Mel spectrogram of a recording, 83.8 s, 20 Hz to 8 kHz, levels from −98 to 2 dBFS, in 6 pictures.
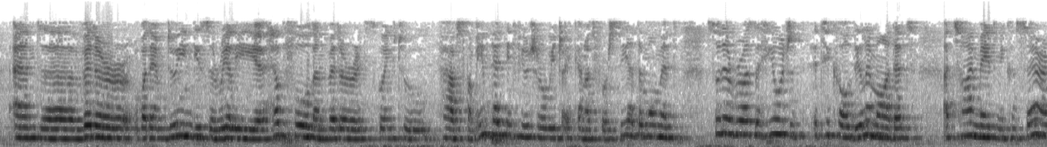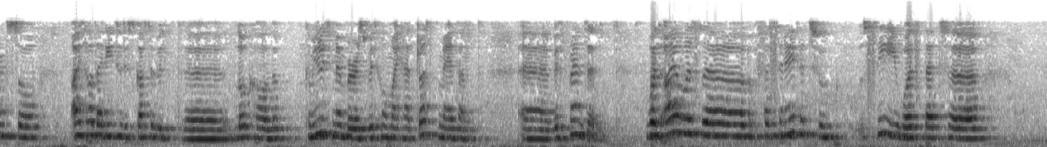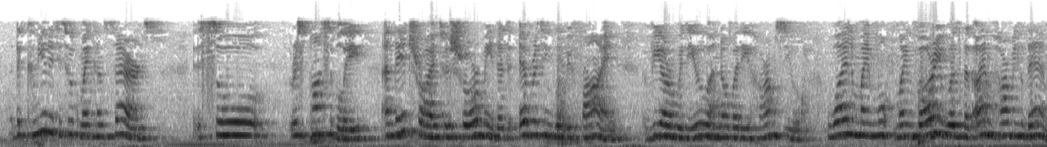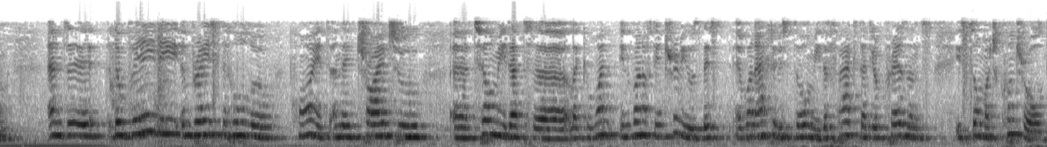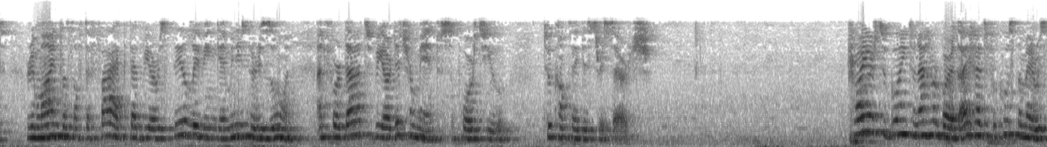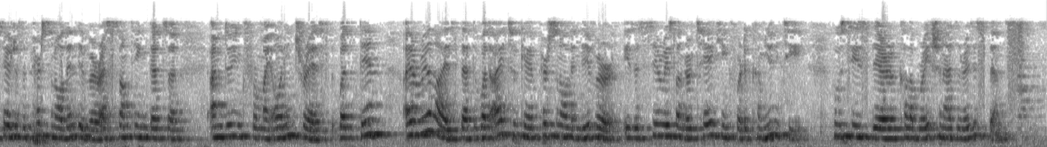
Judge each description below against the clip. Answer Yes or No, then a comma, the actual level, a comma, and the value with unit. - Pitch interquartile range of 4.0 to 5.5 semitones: No, average, 3.6 semitones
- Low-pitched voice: No, high, 225 Hz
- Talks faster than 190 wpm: No, average, 165 wpm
